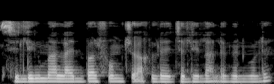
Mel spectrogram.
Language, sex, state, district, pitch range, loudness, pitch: Wancho, male, Arunachal Pradesh, Longding, 130-140 Hz, -17 LUFS, 135 Hz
